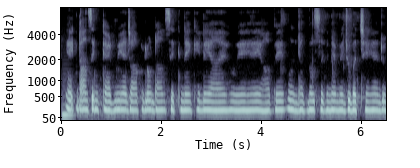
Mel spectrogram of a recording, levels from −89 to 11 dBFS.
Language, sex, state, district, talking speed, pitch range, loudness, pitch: Hindi, female, Chhattisgarh, Sukma, 185 wpm, 185-195 Hz, -17 LUFS, 190 Hz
